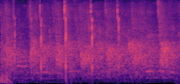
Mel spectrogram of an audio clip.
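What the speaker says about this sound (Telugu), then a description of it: "క్లాప్స్ కొడితే బాగుంటుంది అందరు." An audience at a youth Christmas gathering claps in a brief, steady burst of applause, close and moderately loud.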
